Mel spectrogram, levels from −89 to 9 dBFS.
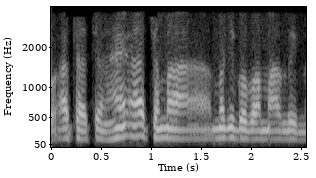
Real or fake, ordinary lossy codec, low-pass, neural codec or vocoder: real; MP3, 32 kbps; 3.6 kHz; none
